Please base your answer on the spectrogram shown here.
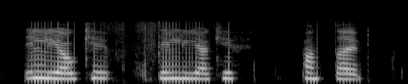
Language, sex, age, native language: Icelandic, female, 11, Icelandic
